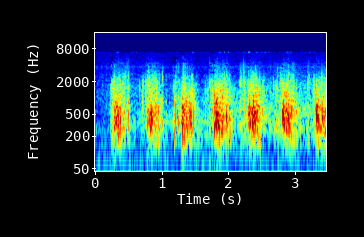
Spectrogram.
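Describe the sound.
Marching footsteps on a road as a comedy sound effect: a steady, evenly spaced series of about seven thudding steps in a regular cadence, heard on their own.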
